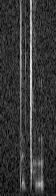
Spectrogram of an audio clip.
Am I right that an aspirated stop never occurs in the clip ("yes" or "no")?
no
